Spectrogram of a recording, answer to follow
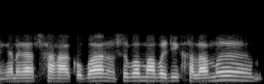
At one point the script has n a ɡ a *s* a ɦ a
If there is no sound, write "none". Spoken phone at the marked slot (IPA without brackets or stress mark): s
